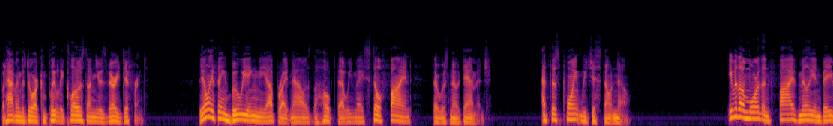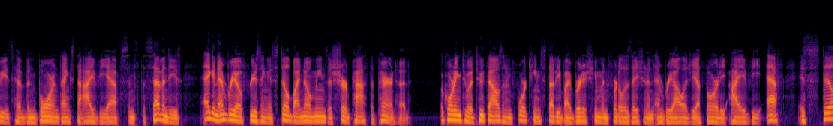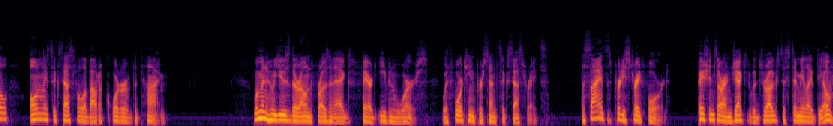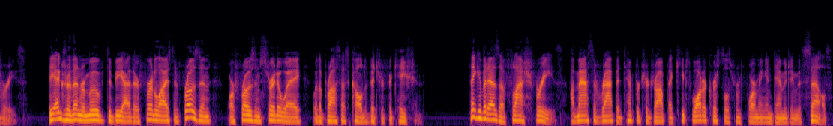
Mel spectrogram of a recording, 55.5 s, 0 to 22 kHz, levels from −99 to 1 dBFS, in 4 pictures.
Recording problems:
muffled; very; fading above 2.5 kHz

